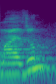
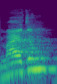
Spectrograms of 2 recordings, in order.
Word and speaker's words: মিয়াজম: বর্তমান সময় অন্যান্য চিকিৎসকরা সিফিলিসকে ভেঙে টিউবারকুলার আরো কয়েকটা মায়াজম তৈরি করেছেন। মায়াজম কথাটা সঠিক না, হবে মিয়াজম, সঠিক উচ্চারণ।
